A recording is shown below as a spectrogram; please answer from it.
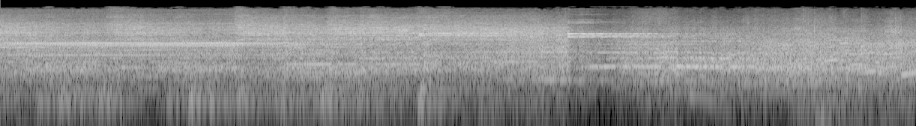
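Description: Crowd noise filling a basketball gymnasium, with long steady tones held over it that change pitch twice.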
